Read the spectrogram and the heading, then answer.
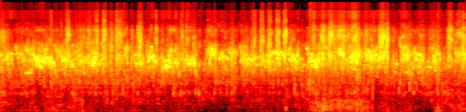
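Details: Budgerigars chattering together in a dense, unbroken stream of high twittering warbles and sharp chirps, with many voices overlapping and no pauses.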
